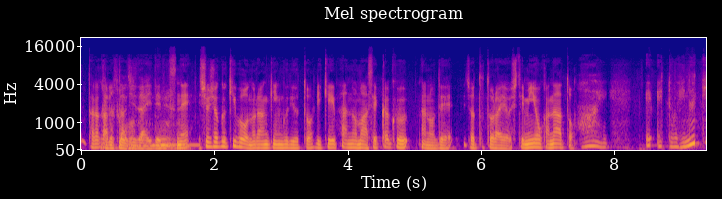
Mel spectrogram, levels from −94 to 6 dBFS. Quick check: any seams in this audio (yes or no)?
yes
